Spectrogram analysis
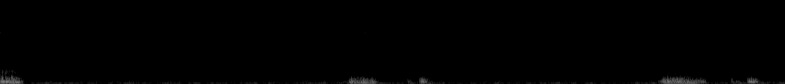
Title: Cute Pitbull Snoring... Dog snoring... cuteness overload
